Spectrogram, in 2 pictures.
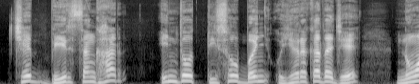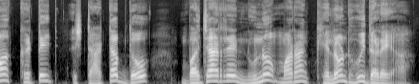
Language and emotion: Santali, surprised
